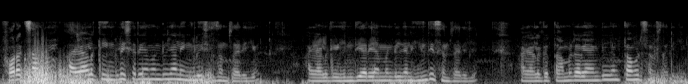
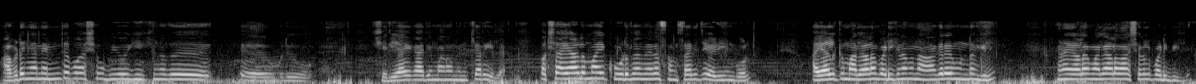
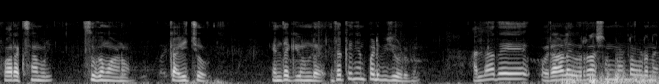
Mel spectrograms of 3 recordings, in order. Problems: background sounds at intervals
